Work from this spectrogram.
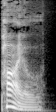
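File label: "pile", British English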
